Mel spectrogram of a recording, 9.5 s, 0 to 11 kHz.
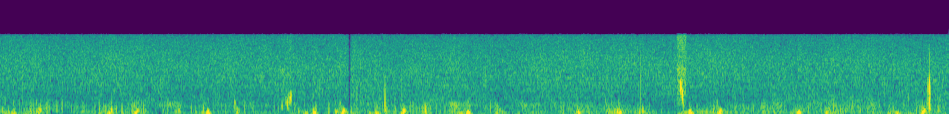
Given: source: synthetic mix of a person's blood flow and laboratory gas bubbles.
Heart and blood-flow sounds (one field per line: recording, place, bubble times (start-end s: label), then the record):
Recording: Doppler ultrasound of blood flow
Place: subclavian vein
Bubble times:
2.80-2.94 s: bubbles
6.77-6.87 s: bubbles
From the record:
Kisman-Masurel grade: 122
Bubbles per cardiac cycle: 1 to 2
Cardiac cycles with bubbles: 10 to 50%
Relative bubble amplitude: moderate (0.250 to 0.450)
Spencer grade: 2 (many but less than half of the cardiac periods contain bubble signals, singularly or in groups)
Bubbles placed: anywhere in the cardiac cycle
